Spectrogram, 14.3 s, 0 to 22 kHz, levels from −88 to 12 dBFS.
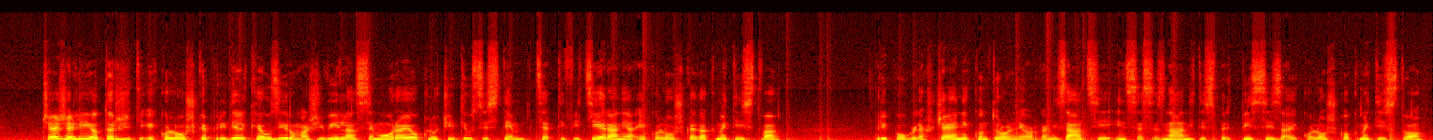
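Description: Speech recording with no technical faults detected; the only background is ordinary room noise sitting about 26 dB below the speech.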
